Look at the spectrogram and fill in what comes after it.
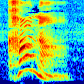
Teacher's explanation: So did you feel your breath escaping your mouth, touching your hand when you say kh? And when you say k, you would not feel it. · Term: aspirated sound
